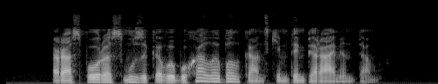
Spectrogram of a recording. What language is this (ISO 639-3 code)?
bel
